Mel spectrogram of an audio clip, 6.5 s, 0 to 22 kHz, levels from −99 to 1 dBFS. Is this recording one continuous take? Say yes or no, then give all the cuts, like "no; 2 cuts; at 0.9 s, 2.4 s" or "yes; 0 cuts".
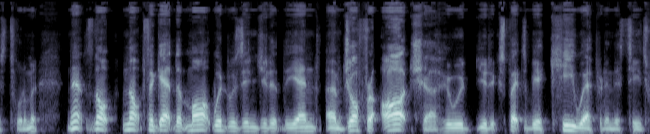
no; 1 cut; at 3.2 s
